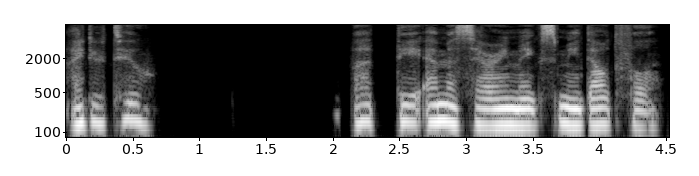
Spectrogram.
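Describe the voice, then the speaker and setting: A woman's voice: very deep voice, level tone, mellow, no room sound. Serious space smuggler woman, game companion, formal careful wording, dry wit, no room sound at all. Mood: measured, wry. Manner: measured, formal speech with few contractions. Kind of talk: video game companion dialogue.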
